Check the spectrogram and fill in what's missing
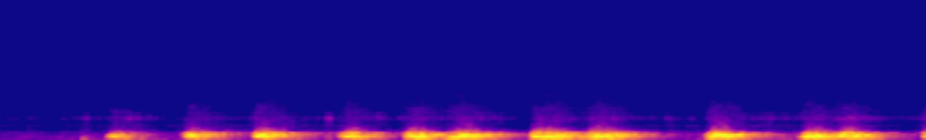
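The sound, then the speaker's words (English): Fred Harlan's dog at his place barks repeatedly and loudly, about eight sharp barks in a steady rhythm, with no one speaking. “That must be the dog you told us about.”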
